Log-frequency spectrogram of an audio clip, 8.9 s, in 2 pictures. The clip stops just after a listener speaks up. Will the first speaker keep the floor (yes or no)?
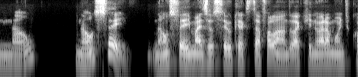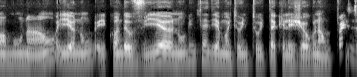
no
